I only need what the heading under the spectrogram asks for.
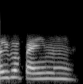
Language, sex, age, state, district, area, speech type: Assamese, female, 30-45, Assam, Dibrugarh, rural, conversation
